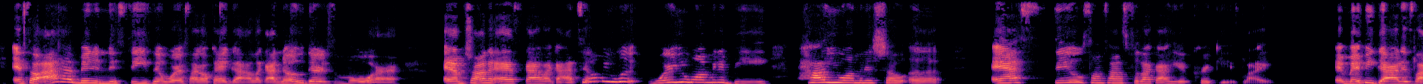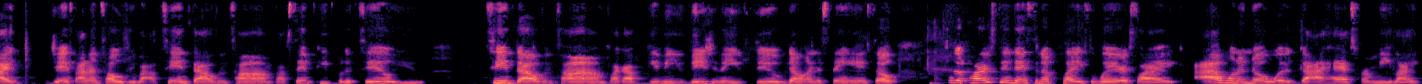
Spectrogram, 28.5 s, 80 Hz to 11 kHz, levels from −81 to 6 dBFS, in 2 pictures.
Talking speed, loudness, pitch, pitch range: 225 wpm, -19 LUFS, 220 Hz, 200-275 Hz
